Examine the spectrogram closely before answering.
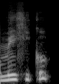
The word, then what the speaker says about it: México: La pronunciación de esta X, en esas y otras palabras, es ficativa velar sorda, es decir, suena como J. Constituye, por tanto, un error ortológico articularla como K es 23.23.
